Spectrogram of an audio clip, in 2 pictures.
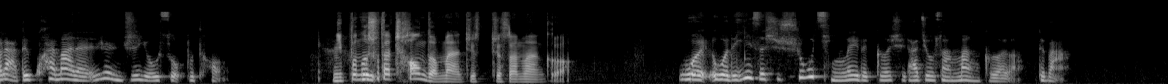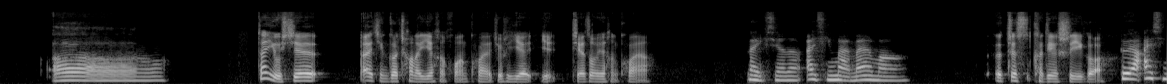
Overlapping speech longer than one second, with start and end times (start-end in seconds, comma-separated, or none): none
